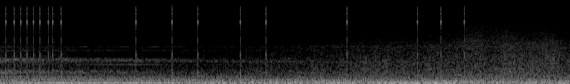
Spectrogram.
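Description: Short, soft menu clicks tick quickly, one after another, as a selection moves.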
